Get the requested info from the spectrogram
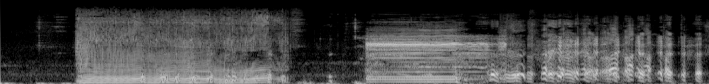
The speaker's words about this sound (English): I wonder what that horn sounds like.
